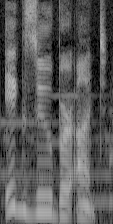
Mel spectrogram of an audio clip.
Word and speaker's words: exuberant: Lively and animated Behavior the pronunciation is exuberant with the stress on the second syllable use exuberant to describe people things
